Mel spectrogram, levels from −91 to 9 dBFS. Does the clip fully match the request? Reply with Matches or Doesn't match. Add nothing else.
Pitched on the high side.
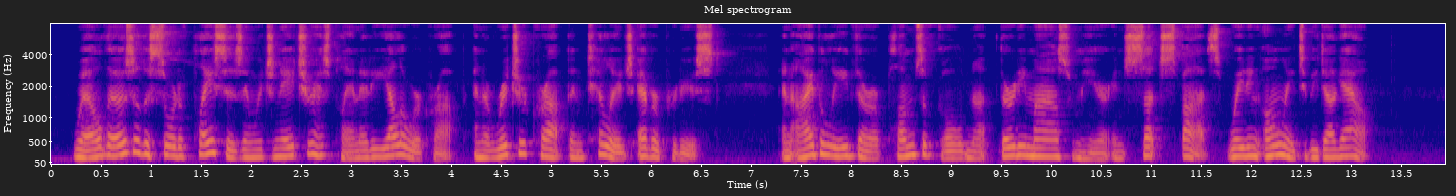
Doesn't match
